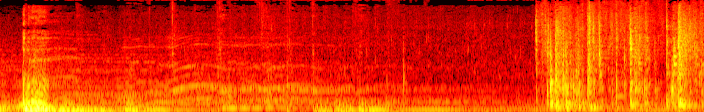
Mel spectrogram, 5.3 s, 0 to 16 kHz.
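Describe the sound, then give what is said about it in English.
A sudden splash opens, followed by low creaking and groaning tones, then near the end a loud, turbulent burst of rushing, gushing water pours into a boat through a 4-foot gash under the waterline. “Must be a 4-foot gash under the waterline. We're filling up with water rather swiftly.”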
